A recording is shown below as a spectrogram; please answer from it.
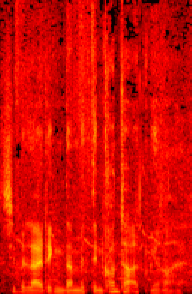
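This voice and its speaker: An actor in a German radio drama playing an eager, deferential aide to a leader. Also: male voice, mid-range voice, steady tone, fast talker, slight background noise, lightly acted. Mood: concerned.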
